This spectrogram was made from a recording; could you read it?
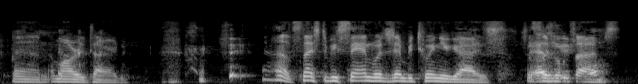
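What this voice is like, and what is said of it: Put-on new voice with lisp. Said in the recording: “He's got a new voice, too... I'm trying a new voice out... He's got the Tuesday night lisp.”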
